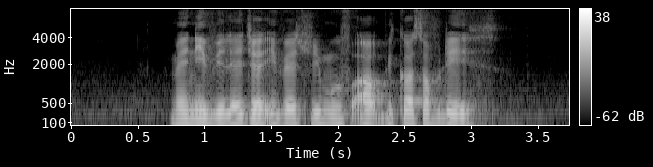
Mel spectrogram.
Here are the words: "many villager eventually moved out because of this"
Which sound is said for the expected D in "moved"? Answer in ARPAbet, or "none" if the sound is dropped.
none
